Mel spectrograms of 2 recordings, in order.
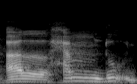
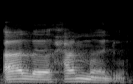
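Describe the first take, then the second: First: The l and m are held smoothly without bouncing. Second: The l and m are released with a bounce. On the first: The speaker calls it right. "Dibacanya alhamdu" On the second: The speaker calls it wrong. "itu keliru kalau dibaca mantul"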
